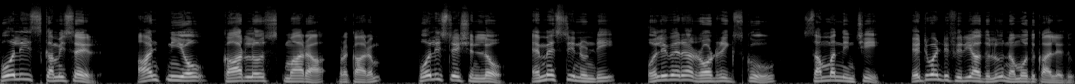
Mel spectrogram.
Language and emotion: Telugu, neutral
